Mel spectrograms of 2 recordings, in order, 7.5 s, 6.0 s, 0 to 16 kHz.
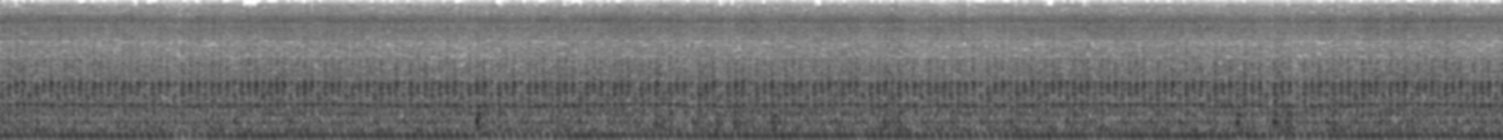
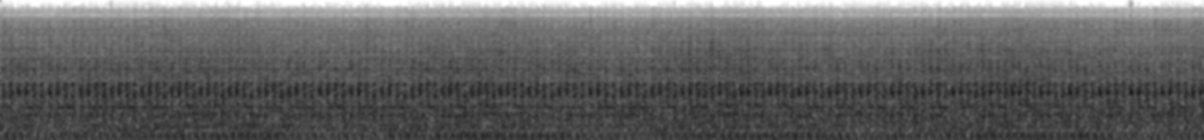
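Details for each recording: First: SsangYong Kyron diesel at idle: an uneven, dull knocking riding under the clatter, steady throughout, from a worn dual-mass flywheel with excess play, due for replacement. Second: SsangYong Kyron diesel, 2007, about 200,000 km, after dual-mass flywheel and clutch replacement: steady, even idle with smooth clatter and no knock or rattle; runs quietly and healthy.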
